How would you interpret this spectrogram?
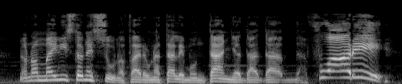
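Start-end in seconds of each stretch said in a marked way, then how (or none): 3.1-3.8 very high, frenzied, frantic yell. A woman ordering a guest and her child out of the house, frantic shout. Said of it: "gridò la merchi con frenesia".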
